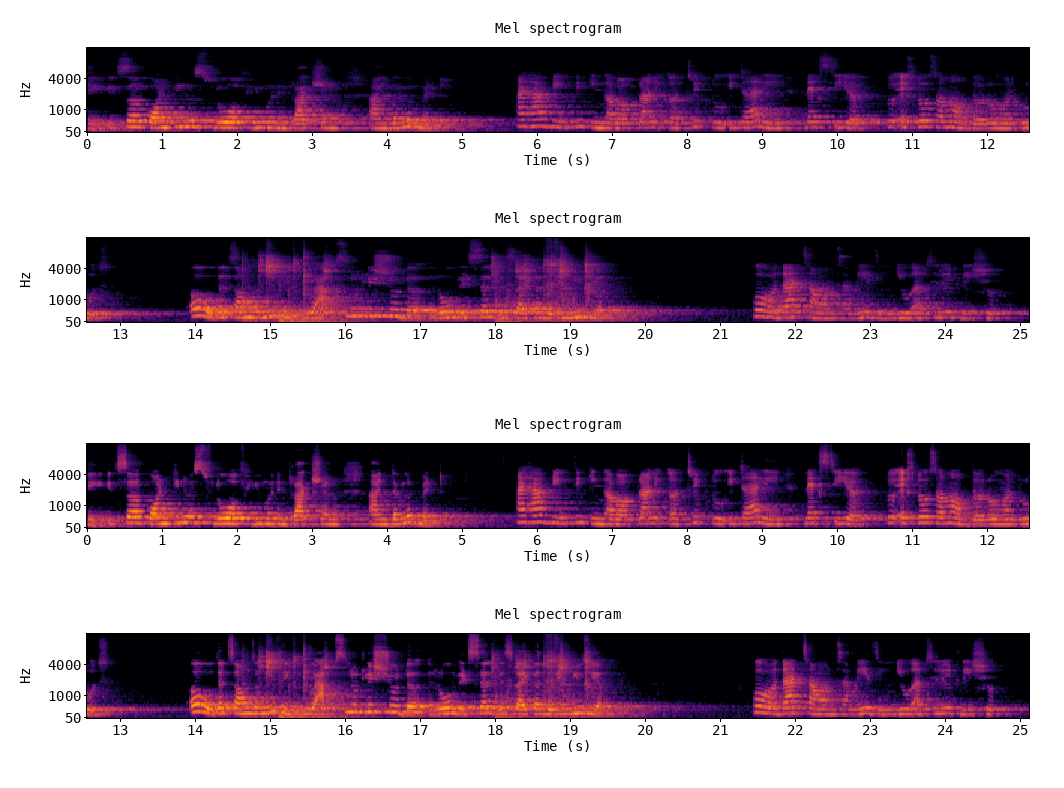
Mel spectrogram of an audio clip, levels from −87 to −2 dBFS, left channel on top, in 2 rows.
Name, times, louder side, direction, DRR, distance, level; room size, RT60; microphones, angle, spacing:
voice 1, 0.0-3.4 3.7-4.7 13.9-19.6, right 3 dB, 90° right, 8 dB, 0.7 m, -29 dB
voice 2, 5.7-9.3 9.6-10.4 10.7-12.8 21.4-24.6, right 3 dB, 30° right, 8 dB, 0.4 m, -35 dB
sound 1, 14.6-15.8 17.7-19.3, right 1 dB, 10° right, 1.0 m, -39 dB
8.9 x 6.2 x 4.7 m, 2.4 s
head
